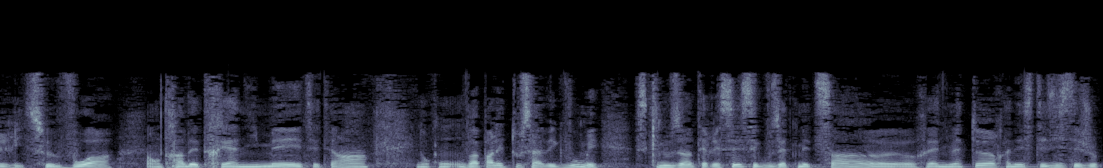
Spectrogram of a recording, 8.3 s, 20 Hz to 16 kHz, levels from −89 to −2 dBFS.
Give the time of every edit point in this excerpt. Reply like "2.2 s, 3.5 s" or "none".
1.1 s, 3.1 s

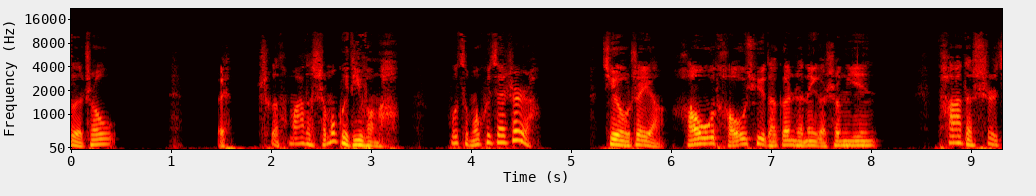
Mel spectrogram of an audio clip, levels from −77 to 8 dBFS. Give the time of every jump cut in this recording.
5.2 s

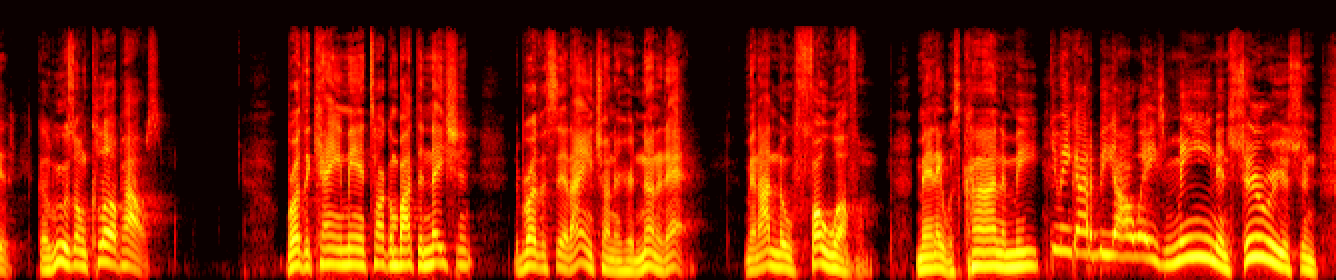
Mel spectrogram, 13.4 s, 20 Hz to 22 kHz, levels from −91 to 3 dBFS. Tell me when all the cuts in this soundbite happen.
10.5 s

